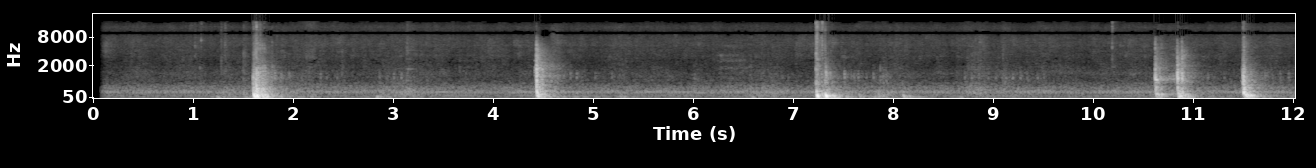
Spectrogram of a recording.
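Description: Full plastic water bottles and a bowl being set down one at a time on a kitchen countertop: about six separate knocks a few seconds apart, the last three close together near the end.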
